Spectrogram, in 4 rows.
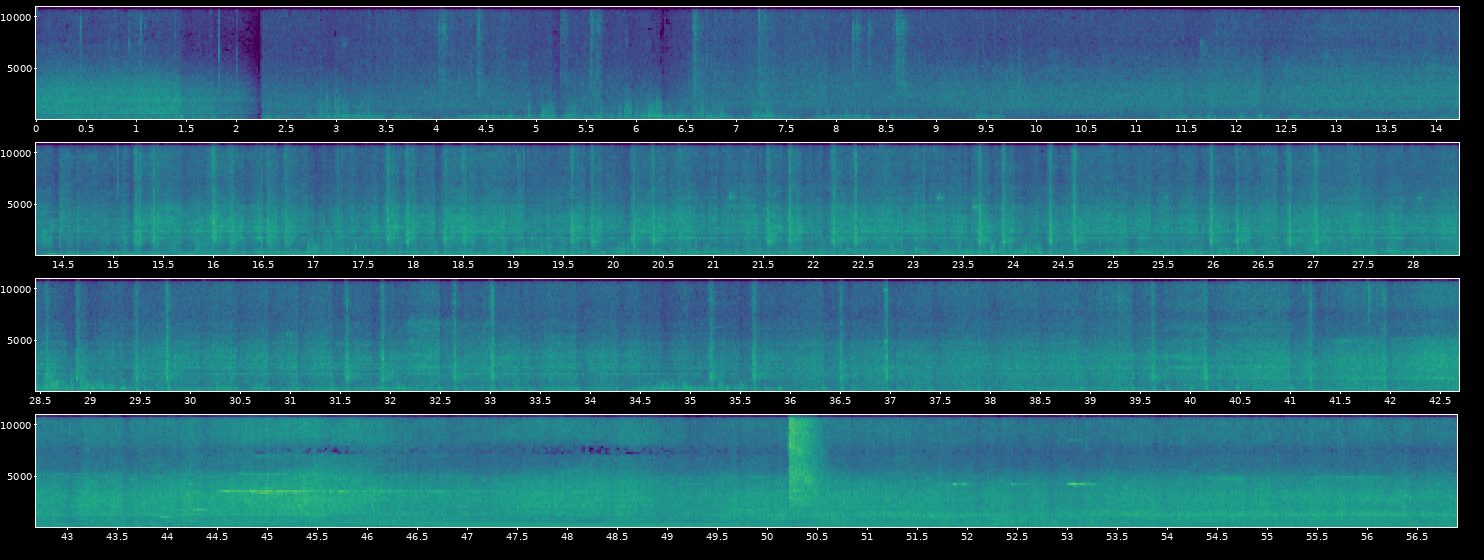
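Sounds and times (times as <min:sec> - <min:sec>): train rumble: 0:00.0 - 0:56.9
wheels clicking over rail joints: 0:06.5 - 0:08.9.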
